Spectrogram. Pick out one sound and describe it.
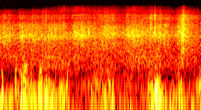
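Leafy branches drag and rustle across the ground.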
